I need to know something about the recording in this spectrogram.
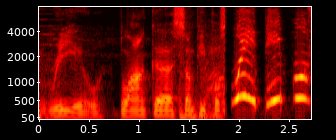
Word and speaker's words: Ryu: like in Street Fighter we didn't know rayu was actually Ryu Blanca some people wait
